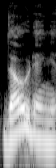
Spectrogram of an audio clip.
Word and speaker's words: doting: Written out, it looks like dotting, as in dot the I's and cross those T's. But when pronounced doting, it means excessively fond, adoring, affectionate, showing that you love someone very much.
